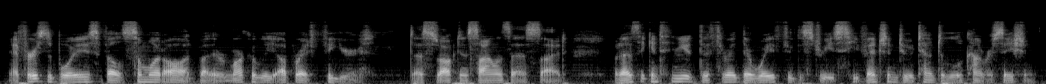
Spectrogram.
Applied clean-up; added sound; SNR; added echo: neural separator model SepFormer DNS4.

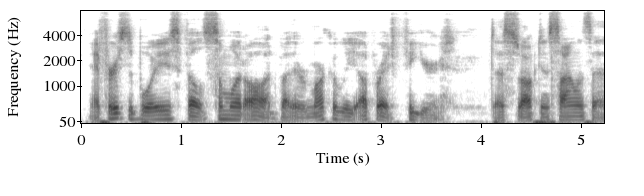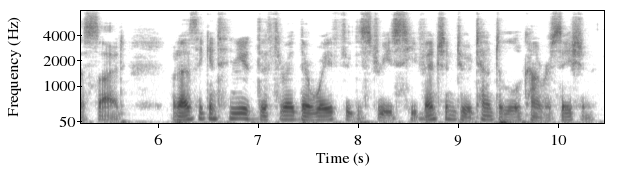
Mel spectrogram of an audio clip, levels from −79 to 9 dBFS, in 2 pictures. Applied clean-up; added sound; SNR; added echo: none; none; none; none.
